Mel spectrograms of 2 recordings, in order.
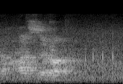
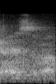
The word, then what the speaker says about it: عذراء: مش عزرا، معرفش ليه بينطقوا عزرا، هي عذراء يا جماعه، اقروها في الانجيل. انا لما اشك في كلمه اشوف التشكيل بتاع الكتاب المقدس. عذراء، كتير يقول لك سفر عزرا، انما هو الصح بتاعه سفر عذراء.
